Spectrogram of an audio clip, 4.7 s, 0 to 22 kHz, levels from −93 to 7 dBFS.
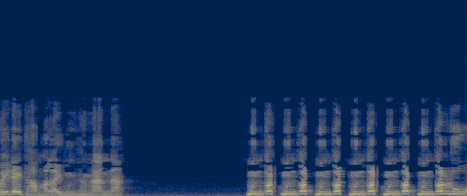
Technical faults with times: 0.00-4.68 HE-AAC compression
2.73-4.44 system hang loop

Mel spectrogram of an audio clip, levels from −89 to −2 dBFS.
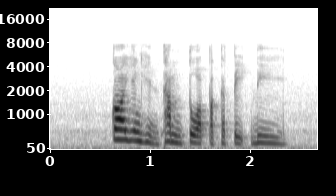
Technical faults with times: none

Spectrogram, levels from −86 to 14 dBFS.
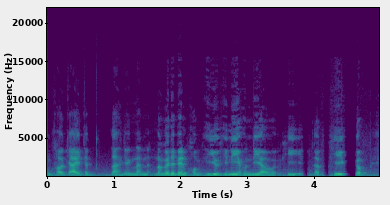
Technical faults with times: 3.25-4.65 repeated stalls (stutter)

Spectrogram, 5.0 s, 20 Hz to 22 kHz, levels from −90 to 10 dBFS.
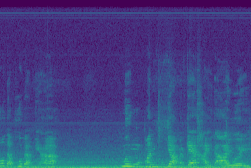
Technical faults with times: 0.95 repeated buffer
2.58 repeated buffer
3.96 repeated buffer

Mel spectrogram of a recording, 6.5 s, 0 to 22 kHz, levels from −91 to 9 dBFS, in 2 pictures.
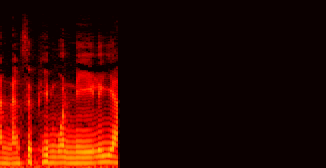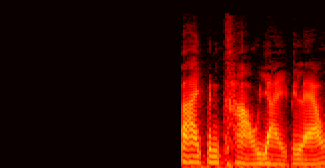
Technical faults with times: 1.18-5.08 audio dropout to silence

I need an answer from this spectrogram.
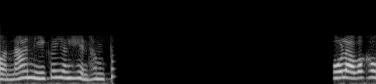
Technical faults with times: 1.12-3.35 long network dropout

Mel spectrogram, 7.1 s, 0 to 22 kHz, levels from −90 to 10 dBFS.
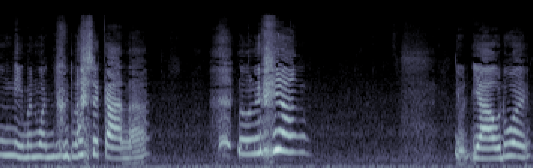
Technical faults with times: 0.00-7.11 HE-AAC compression

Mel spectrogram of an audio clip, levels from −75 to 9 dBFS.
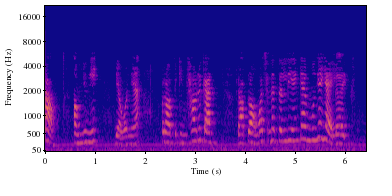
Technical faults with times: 0.00-6.42 MP3 compression

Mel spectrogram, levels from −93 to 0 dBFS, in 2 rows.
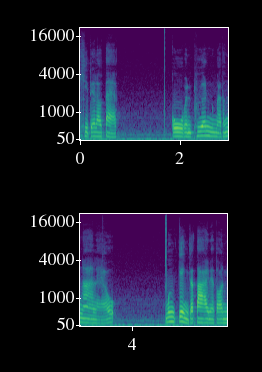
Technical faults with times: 1.70 uninitialised buffer
4.68 uninitialised buffer

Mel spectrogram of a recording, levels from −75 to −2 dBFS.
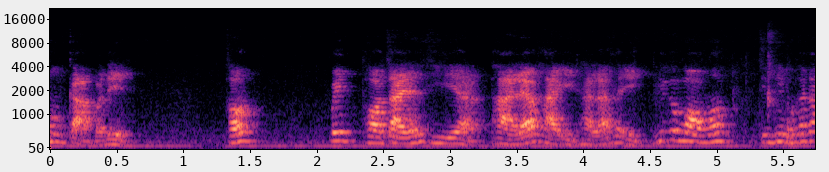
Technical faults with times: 1.13-1.31 comfort noise in place of the background

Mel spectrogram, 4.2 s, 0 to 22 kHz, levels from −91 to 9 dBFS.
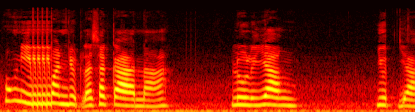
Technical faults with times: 0.33-0.51 repeated buffer
1.86-1.95 repeated buffer

